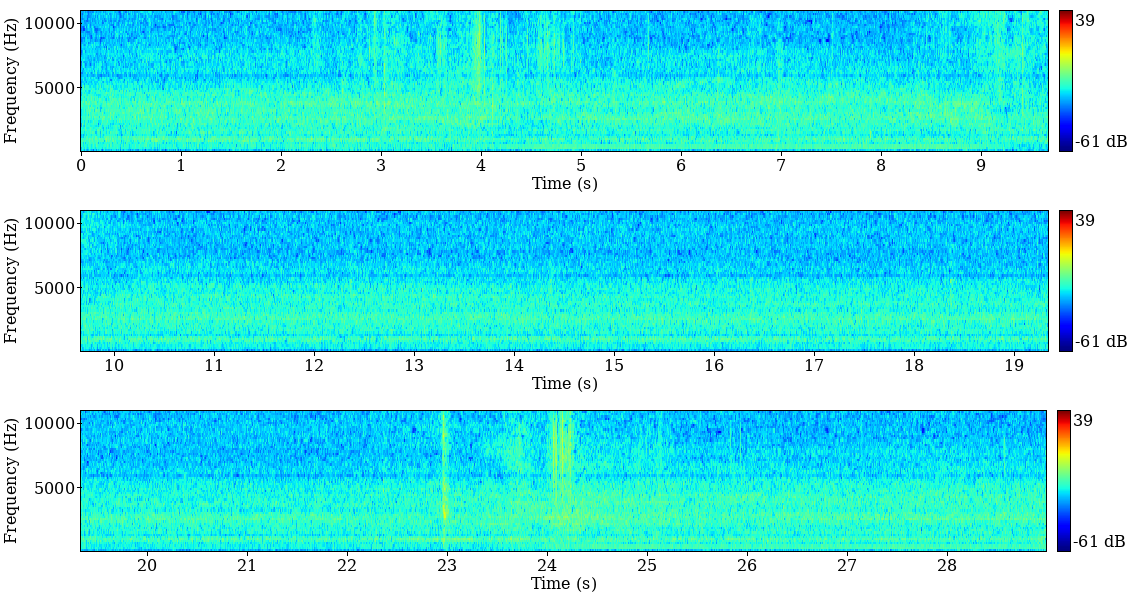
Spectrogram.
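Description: Steady electric fan whir with a constant hum, from a fume extractor and the Elegoo Mars resin printer's cooling fan running as a print begins. The hum shifts slightly about four seconds in and again near the end, with one small click shortly before.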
